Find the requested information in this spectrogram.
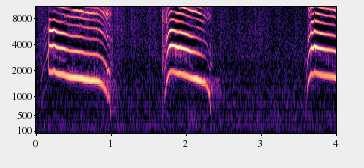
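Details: Month-old gray kitten rescued from Paraguay, kept in a foster home and wanting to climb on a lap. It gives three loud, drawn-out meows, each rising quickly, holding, then dropping sharply, with short pauses between, indoors.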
